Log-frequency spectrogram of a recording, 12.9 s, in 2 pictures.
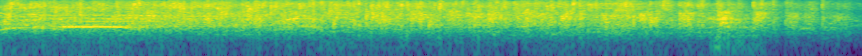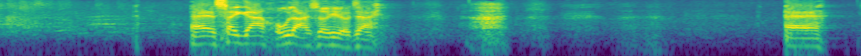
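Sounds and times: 
crowd applause: 0.0 - 7.7
speech: 8.0 - 9.4, 12.5 - 12.9.

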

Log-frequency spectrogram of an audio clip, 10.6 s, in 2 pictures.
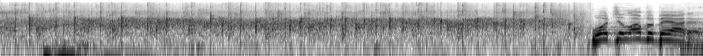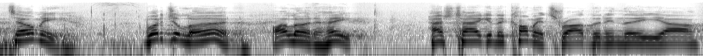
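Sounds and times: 
audience applause: 0.0 - 4.4
speech: 4.4 - 10.5.

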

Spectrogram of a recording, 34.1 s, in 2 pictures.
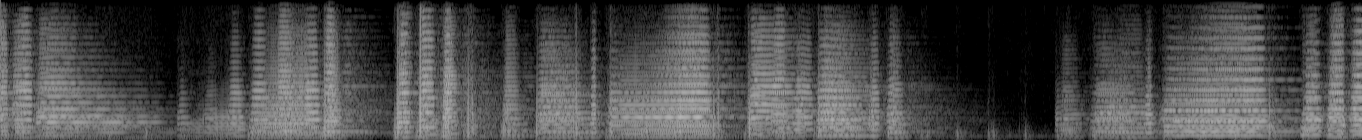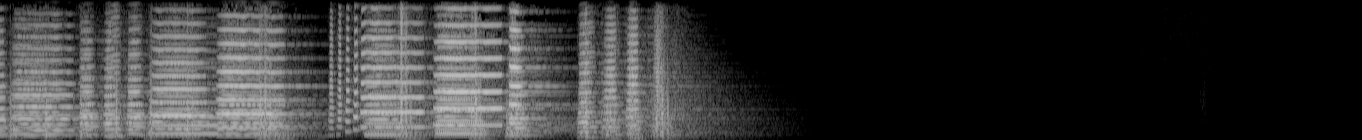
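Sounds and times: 
fanfare: 0.0 - 12.0, 13.2 - 26.2.

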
